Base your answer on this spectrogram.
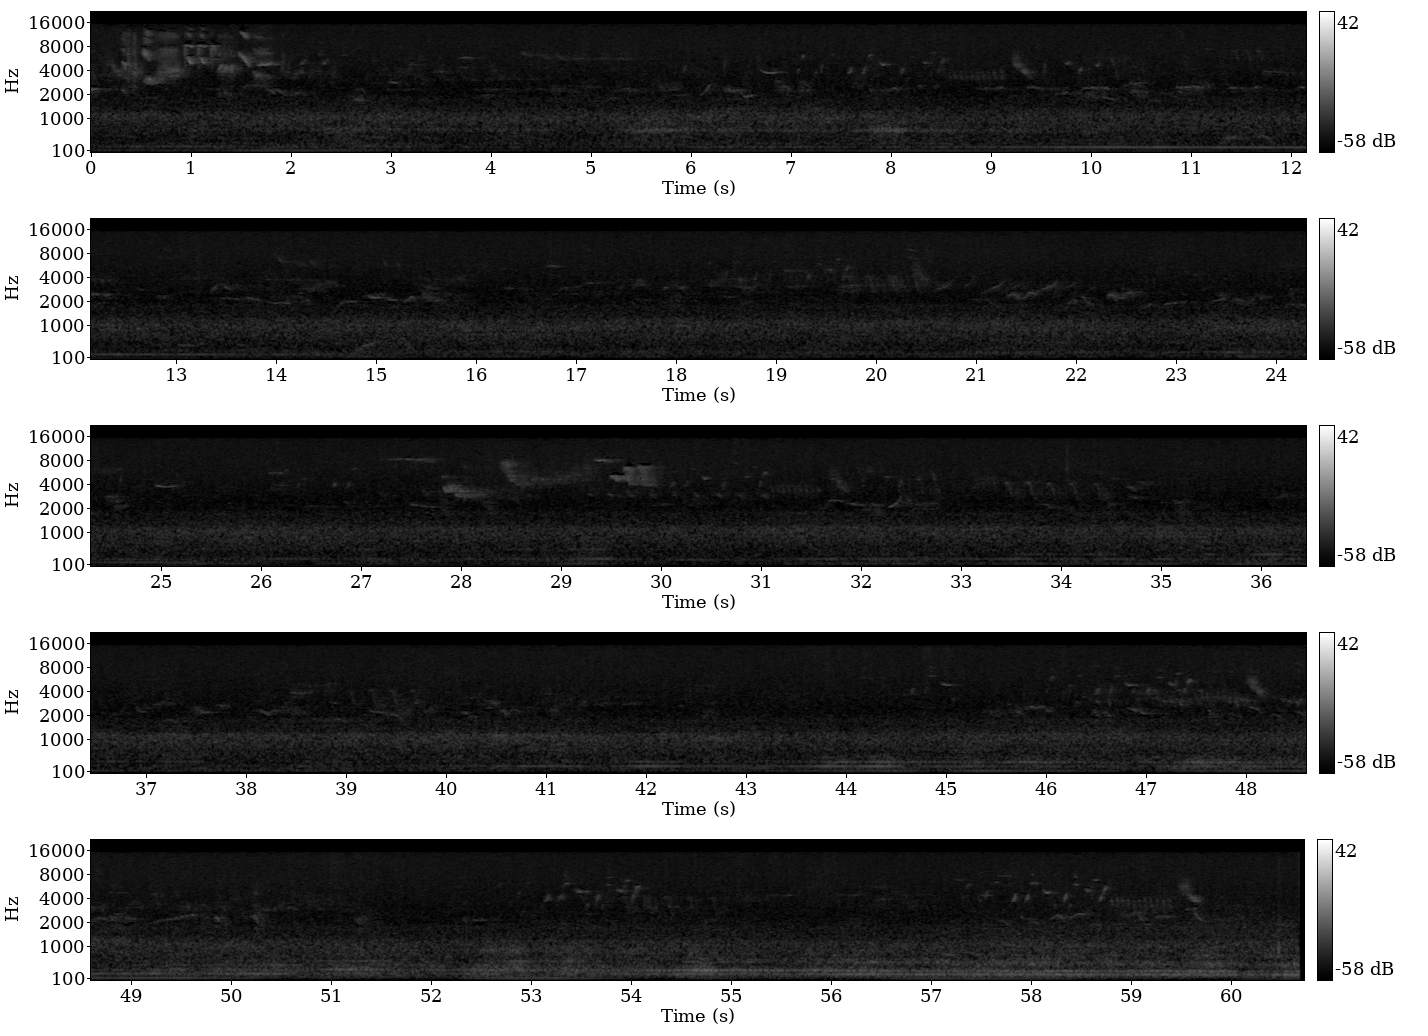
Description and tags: garden noises, birds and background traffic hum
